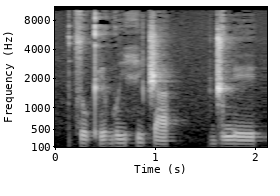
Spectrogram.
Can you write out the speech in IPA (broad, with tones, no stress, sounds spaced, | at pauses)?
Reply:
t͡s o˨ kʼ e˨ ɡʷ iː˨ h i˦˨ t͡ʃ a˨ | d͡ʒ ʊ˨ ŋ eː˨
